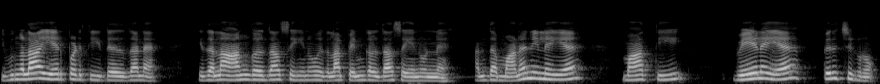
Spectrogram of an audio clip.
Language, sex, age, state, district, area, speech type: Tamil, female, 30-45, Tamil Nadu, Tiruvarur, rural, spontaneous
